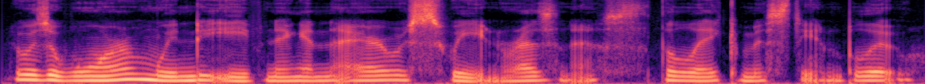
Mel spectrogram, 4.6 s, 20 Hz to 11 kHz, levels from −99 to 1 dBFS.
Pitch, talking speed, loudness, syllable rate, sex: 170 Hz, 235 wpm, -16 LUFS, 5.3 syllables/s, female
